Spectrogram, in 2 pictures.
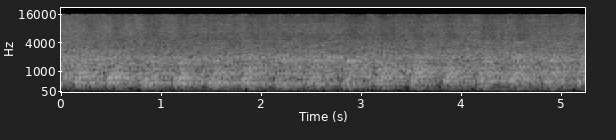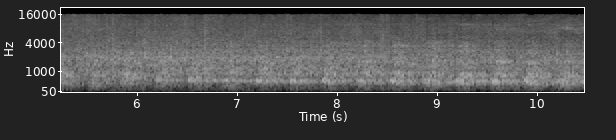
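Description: Lionel O-gauge toy train, a steam locomotive pulling freight cars, rolling on three-rail track: a steady rolling noise with fast clicking from the wheels.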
